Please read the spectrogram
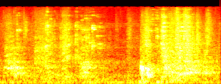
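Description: Young red-nose pit bull making a few short vocal sounds, the loudest near the end.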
